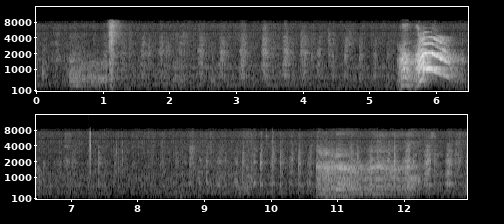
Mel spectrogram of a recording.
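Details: Puppy Parker gives one small, high bark that rises and then drops. Quiet rhythmic ticking sounds come before it, and a softer rustle follows. Stella the Labradoodle tries to nap nearby.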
